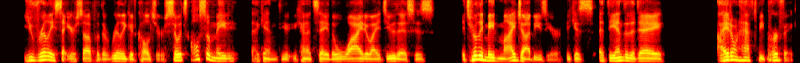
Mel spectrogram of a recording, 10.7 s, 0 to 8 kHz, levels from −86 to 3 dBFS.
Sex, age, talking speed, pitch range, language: male, 20-39, 255 wpm, 100-130 Hz, English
